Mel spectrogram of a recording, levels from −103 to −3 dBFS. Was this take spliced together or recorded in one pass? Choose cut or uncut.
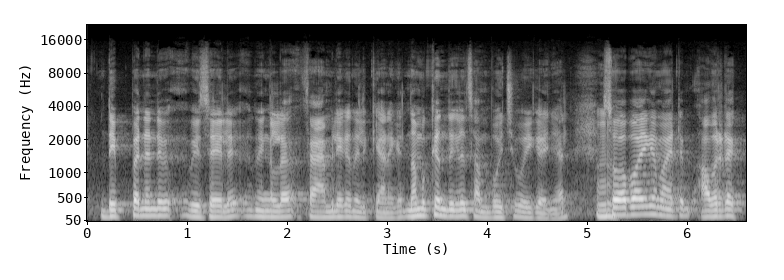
uncut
